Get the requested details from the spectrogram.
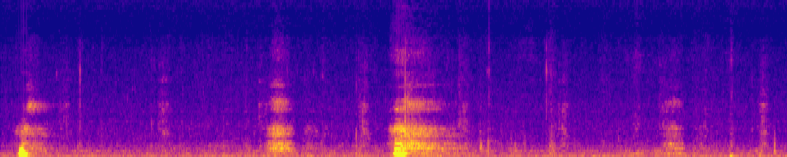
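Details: Several soft, breathy, stifled sneezes in a quiet room from a very sleepy person trying to fall asleep; allergy sneezing, trigger unsure, probably pollen.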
